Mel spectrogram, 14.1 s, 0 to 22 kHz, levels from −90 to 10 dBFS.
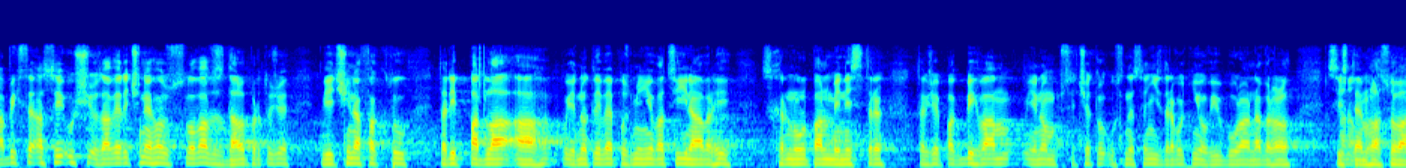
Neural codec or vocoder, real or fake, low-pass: none; real; 7.2 kHz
